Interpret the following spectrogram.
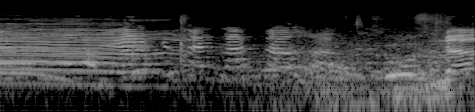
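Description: Several women's voices talking and chattering over one another.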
